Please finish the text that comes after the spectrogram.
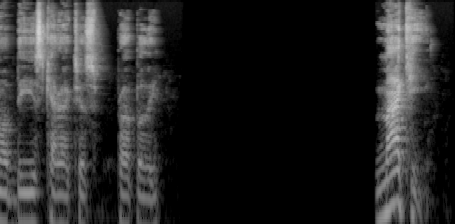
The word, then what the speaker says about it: Maki: of these characters properly maki not my maki follows with another follows up with another attack and hits this um dagon character and at the same time while so ma um maki follows up with a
